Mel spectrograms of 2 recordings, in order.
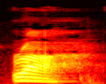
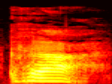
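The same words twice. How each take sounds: First: The r is made like an American r. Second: The r is made low in the throat. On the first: "I'll pronounce it a little bit more the way that maybe Americans would" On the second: "doing the resh really low in your throat"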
